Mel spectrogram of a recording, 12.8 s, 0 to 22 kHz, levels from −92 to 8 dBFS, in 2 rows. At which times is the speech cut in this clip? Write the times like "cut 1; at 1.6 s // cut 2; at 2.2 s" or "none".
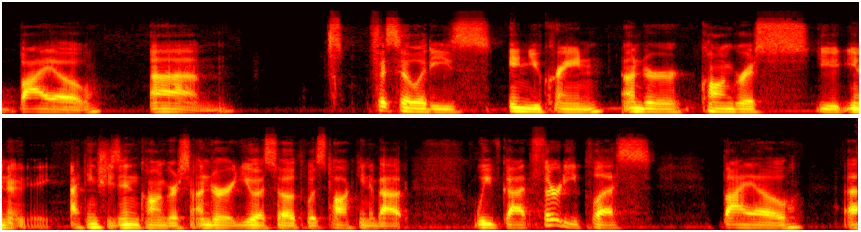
cut 1; at 3.8 s // cut 2; at 4.7 s // cut 3; at 5.2 s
